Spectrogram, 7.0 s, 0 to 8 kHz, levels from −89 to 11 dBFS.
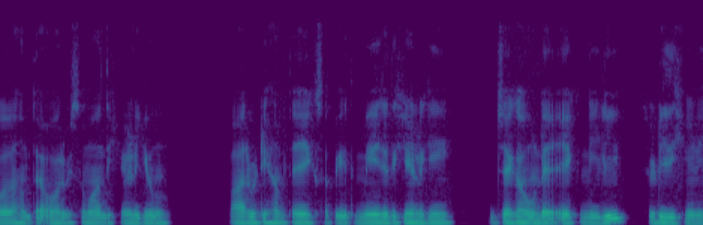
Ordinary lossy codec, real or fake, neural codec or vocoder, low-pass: none; real; none; 7.2 kHz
